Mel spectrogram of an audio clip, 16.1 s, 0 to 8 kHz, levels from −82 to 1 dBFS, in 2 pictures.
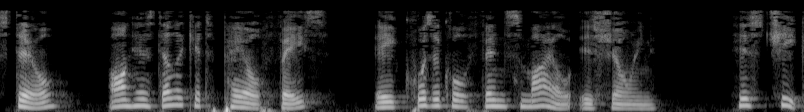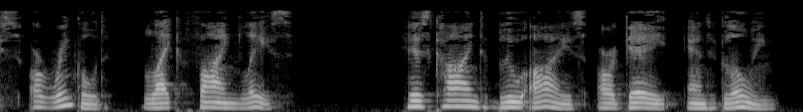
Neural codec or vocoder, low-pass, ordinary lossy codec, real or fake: codec, 16 kHz, 16 kbps, FreqCodec, smaller model; 7.2 kHz; MP3, 24 kbps; fake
